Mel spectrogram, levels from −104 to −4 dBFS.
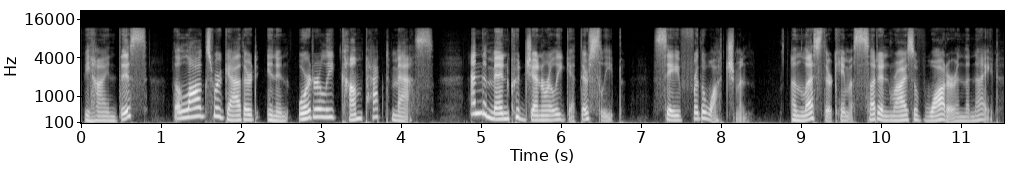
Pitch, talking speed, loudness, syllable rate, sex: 190 Hz, 175 wpm, -19 LUFS, 5.0 syllables/s, female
